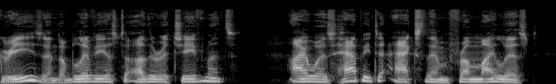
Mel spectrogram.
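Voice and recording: With a quiet background, the text is read aloud in a natural voice with ordinary pitch variation.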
